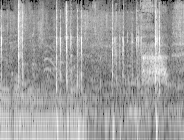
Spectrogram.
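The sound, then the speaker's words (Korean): Computer keyboard typing as an address is entered to send a message. Quick, irregular keystroke clicks come in uneven bursts with brief pauses between them. “자, 주소 치고 보내기만 누르면 되는겨.”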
